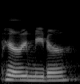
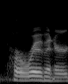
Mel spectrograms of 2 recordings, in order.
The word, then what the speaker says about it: perimeter: word here is perimeter I know it looks like perimeter and I know somebody will call it that but the correct way to say it is perimeter can you say it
